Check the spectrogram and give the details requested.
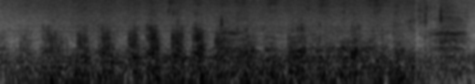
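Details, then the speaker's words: Instrument-assisted soft tissue scraping over the forearm of a female bikini bodybuilder during chiropractic treatment: repeated rough scraping strokes at about three per second. "All right, so if you guys want your ASMR for scraping, here is the forearm."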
